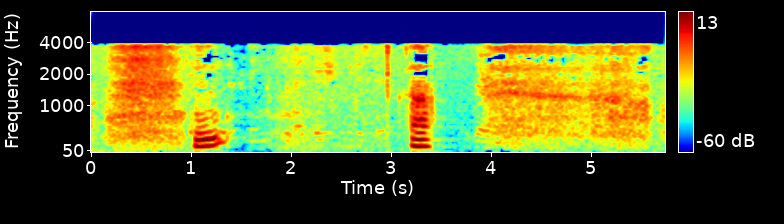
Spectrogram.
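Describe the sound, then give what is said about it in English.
Slow, deep breaths drawn in and pushed out through the nose during a breathing meditation technique, long airy rushes with two short, sharp snorting bursts between them. “This is called like 21 breathing meditation, a little bit, you know, different technique, you know, add up a little bit, you know, so, and something like, you know, about breathing in, breathing in now, so breathing in is complete”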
